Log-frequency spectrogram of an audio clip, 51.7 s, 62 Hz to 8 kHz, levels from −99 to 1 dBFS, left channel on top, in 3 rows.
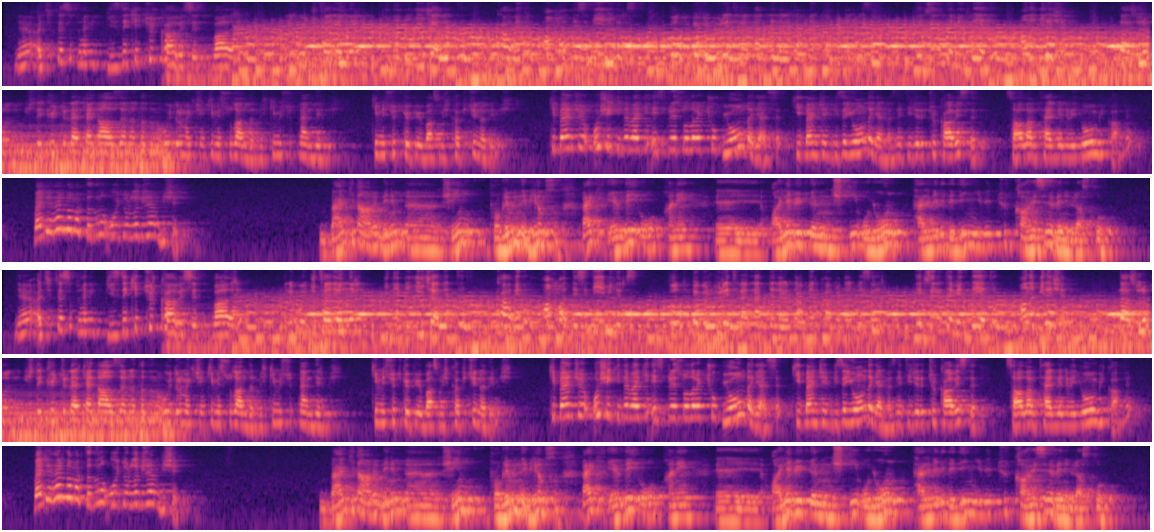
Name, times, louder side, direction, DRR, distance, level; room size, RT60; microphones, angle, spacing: voice 1, 0.2-3.6 4.2-5.5 5.7-9.5 10.0-13.3 13.7-15.0 15.2-16.0 16.7-22.1 22.8-24.9 25.5-31.9 32.3-34.2 35.0-37.2, right 2 dB, 85° right, 9 dB, 1.7 m, -25 dB
sound 1, 2.4-19.7, equal, 65° right, 7.1 m, -32 dB
sound 2, 3.4-17.2, left 2 dB, 70° left, 0.8 m, -20 dB
voice 2, 39.3-44.8 45.2-51.1, equal, 5° right, 1 dB, 3.2 m, -24 dB
27.0 x 12.0 x 9.5 m, 0.89 s
head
